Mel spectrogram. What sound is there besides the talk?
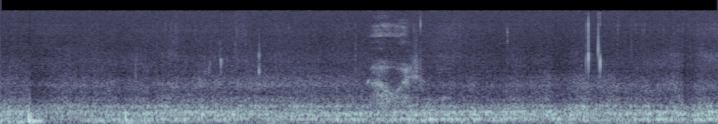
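strong wind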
